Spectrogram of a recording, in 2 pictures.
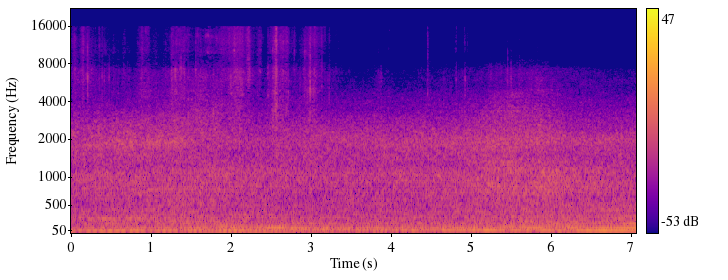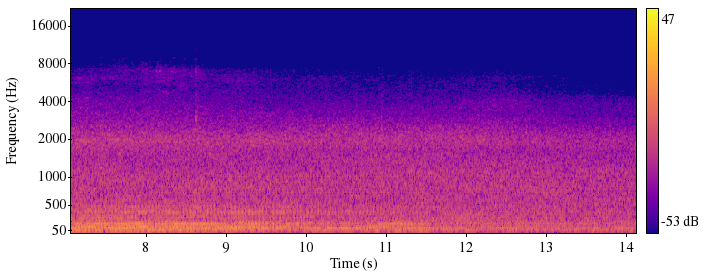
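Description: Outdoor town ambience of road traffic: a steady rumble of cars, swelling as a vehicle passes about halfway through.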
